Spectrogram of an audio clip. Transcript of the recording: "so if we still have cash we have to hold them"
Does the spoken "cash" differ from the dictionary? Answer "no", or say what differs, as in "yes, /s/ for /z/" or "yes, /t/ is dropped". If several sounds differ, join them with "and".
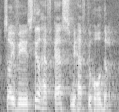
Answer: yes, /s/ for /ʃ/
